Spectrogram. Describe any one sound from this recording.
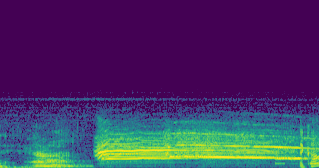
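A large bear lets out a long, steady howl.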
